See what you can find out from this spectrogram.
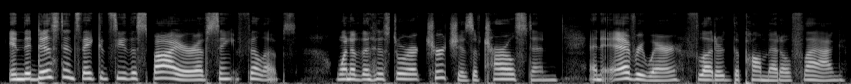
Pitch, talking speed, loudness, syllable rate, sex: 230 Hz, 170 wpm, -18 LUFS, 5.5 syllables/s, female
